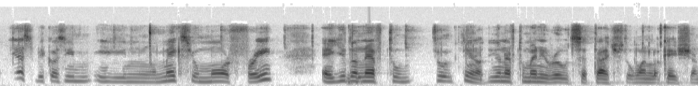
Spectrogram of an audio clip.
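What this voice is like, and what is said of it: Italian accent. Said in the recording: “I'm from Italy, as you can hear from my accent ... I don't speak like Mario”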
